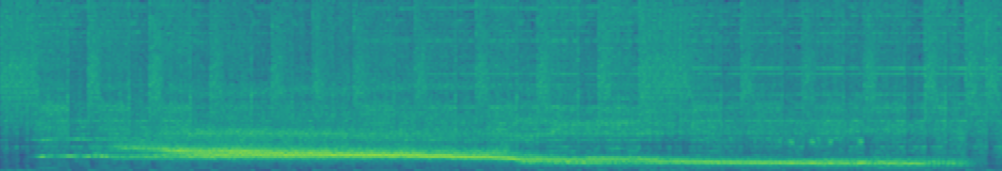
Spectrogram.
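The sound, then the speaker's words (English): A voice imitates a pterodactyl screech: one long, loud, piercing cry that slides slowly downward for about nine seconds, with a touch of reverb and a steady low rhythmic pulse underneath. “I like the reverb on the Tyrodactyl.”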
